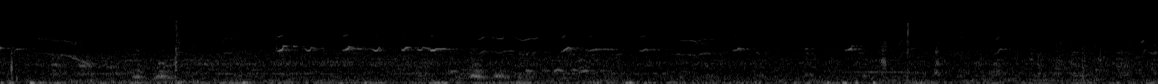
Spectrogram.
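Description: Small birds chirping faintly, with a run of short high chirps through the middle, over a low rumble.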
